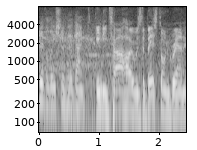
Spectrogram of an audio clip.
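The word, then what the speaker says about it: Tahau: She told her teammates during the week that her name is pronounced Tahoe. It was the first they knew. They've been calling her Indy Tahoe all season.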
